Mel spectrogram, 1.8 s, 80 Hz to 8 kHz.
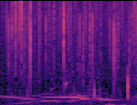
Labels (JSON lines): {"label": "biophony", "recorder": "SoundTrap 300"}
